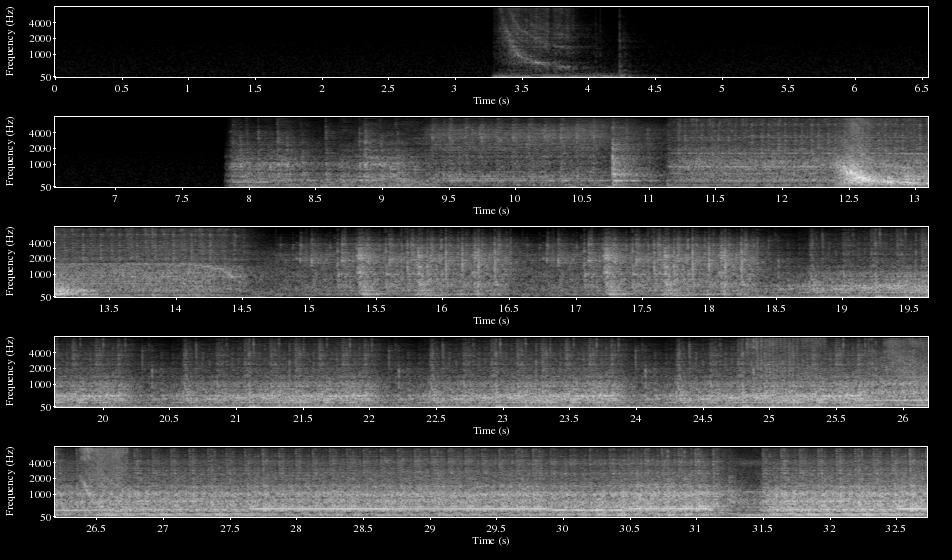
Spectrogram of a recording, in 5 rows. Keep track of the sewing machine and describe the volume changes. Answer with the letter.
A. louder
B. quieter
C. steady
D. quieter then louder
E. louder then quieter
A.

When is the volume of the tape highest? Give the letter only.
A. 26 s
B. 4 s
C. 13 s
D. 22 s
C.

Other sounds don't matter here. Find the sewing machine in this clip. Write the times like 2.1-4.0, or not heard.
7.8-32.6.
